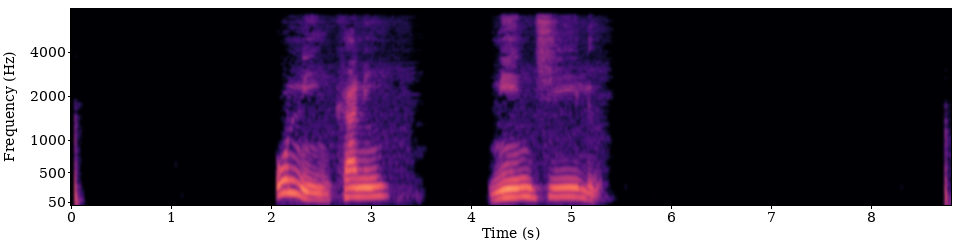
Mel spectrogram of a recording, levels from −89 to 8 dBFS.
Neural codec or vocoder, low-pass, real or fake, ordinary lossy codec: none; 7.2 kHz; real; AAC, 48 kbps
